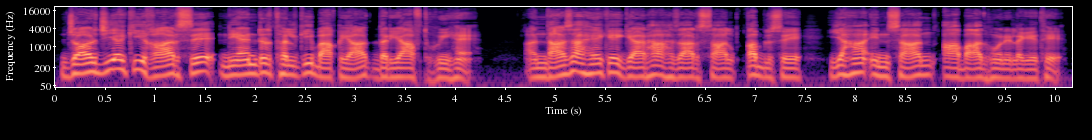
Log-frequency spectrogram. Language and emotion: Urdu, neutral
